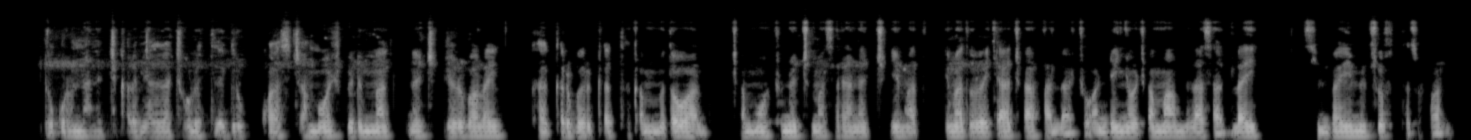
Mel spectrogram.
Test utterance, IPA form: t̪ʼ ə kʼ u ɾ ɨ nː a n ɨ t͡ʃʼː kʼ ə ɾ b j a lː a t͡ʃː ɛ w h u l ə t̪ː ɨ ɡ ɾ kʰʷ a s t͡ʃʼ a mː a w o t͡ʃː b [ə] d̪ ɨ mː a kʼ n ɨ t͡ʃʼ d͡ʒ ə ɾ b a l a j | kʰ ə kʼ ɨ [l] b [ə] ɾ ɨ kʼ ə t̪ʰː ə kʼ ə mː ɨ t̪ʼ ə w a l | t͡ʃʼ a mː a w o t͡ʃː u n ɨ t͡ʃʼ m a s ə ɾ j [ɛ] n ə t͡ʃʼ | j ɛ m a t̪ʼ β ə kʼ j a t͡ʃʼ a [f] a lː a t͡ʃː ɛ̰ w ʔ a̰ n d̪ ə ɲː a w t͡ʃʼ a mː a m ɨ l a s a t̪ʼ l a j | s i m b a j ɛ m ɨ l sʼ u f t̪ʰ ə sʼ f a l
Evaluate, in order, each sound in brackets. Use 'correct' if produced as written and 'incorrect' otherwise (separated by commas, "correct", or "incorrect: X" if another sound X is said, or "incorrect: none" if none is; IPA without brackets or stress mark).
correct, incorrect: ɾ, correct, incorrect: a, correct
